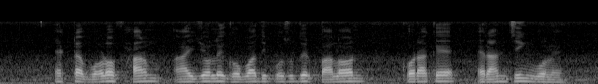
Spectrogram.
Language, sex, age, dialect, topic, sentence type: Bengali, male, 25-30, Jharkhandi, agriculture, statement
